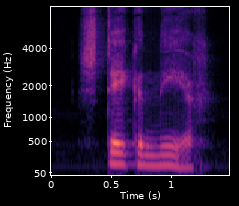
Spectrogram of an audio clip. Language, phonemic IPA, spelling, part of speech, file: Dutch, /ˈstekə(n) ˈner/, steken neer, verb, Nl-steken neer.ogg
- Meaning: inflection of neersteken: 1. plural present indicative 2. plural present subjunctive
